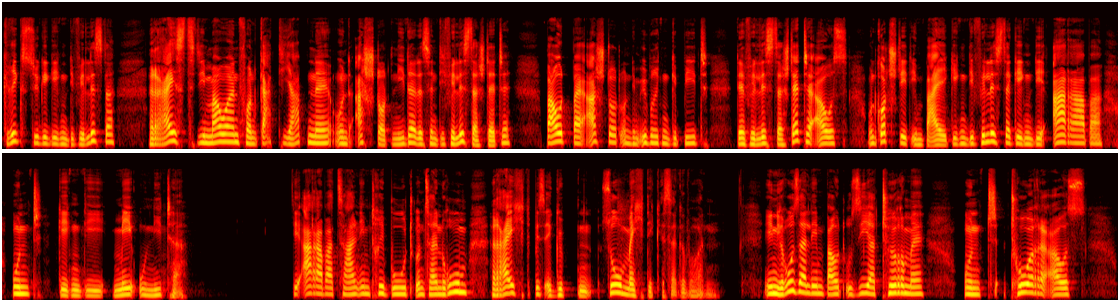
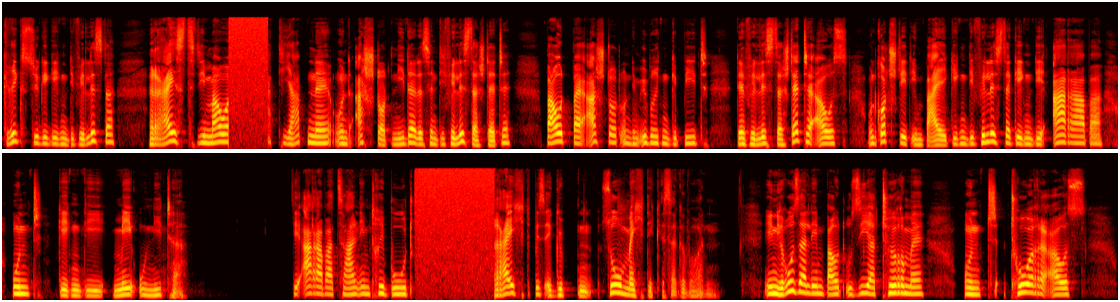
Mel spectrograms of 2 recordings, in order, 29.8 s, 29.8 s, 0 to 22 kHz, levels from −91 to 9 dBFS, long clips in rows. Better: first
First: none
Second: audio cutting out; filled with static; at 3 s for 0.5 s and at 20 s for 1 s

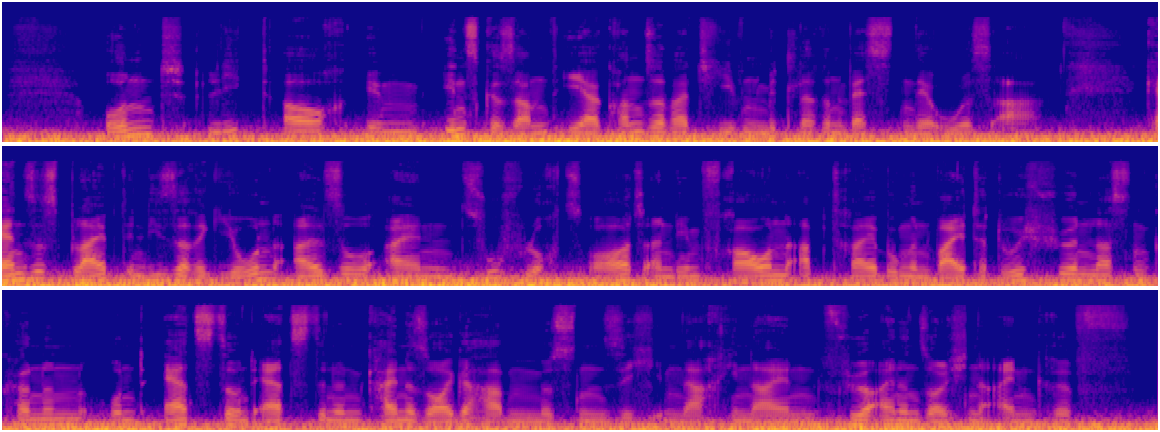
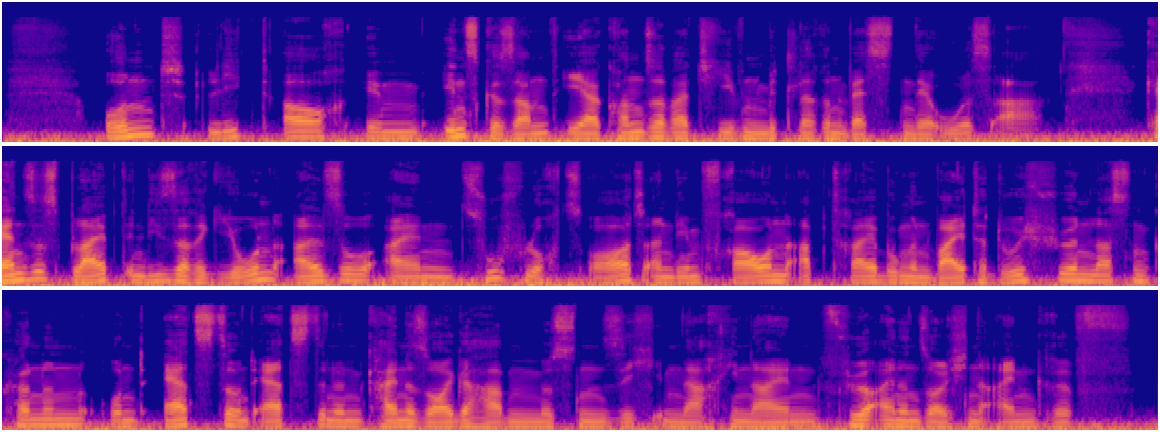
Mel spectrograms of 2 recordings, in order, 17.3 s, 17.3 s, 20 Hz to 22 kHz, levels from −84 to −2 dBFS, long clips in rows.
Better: second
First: low rumble; loud; throughout; 9 dB below the speech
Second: low rumble; faint; throughout; 25 dB below the speech

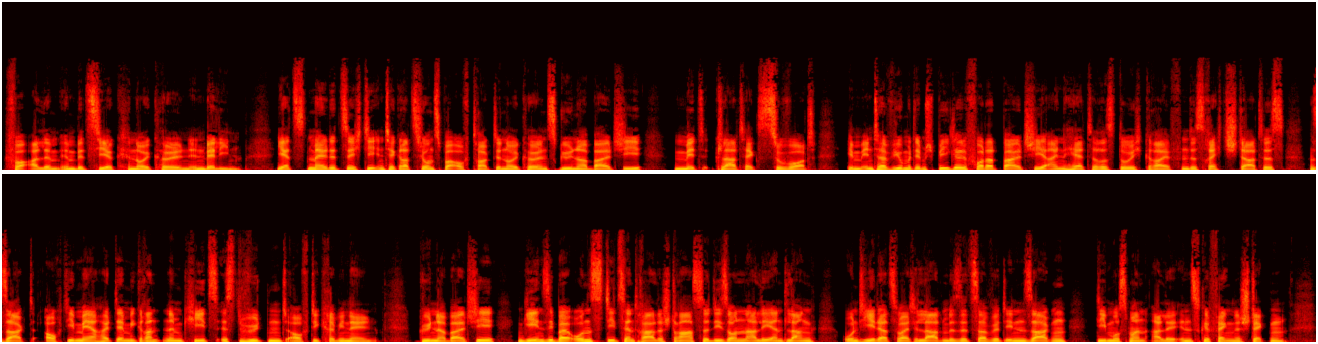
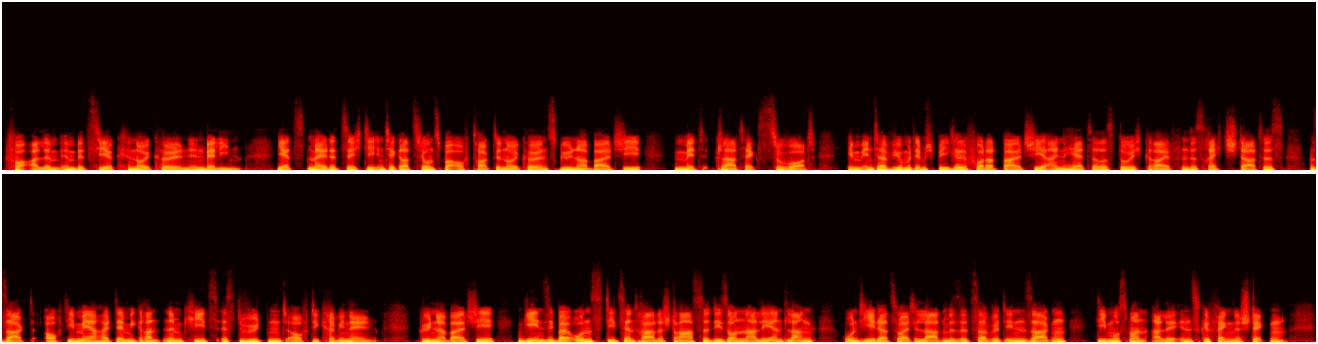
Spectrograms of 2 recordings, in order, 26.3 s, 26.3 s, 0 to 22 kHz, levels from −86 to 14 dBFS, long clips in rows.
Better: first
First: none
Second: muffled; slightly; fading above 4 kHz

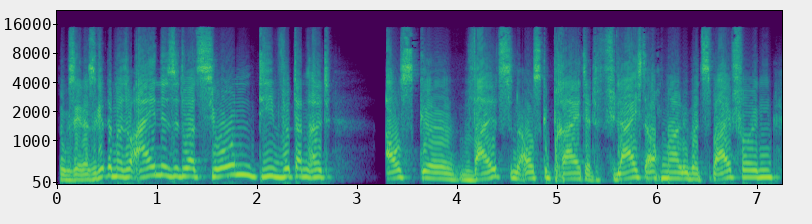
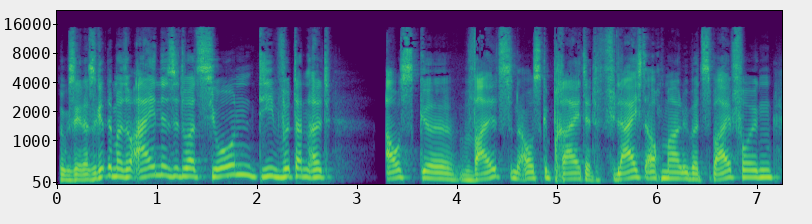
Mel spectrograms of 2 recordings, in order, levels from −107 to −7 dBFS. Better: second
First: distortion; slight; 16% of the sound clipped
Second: none

